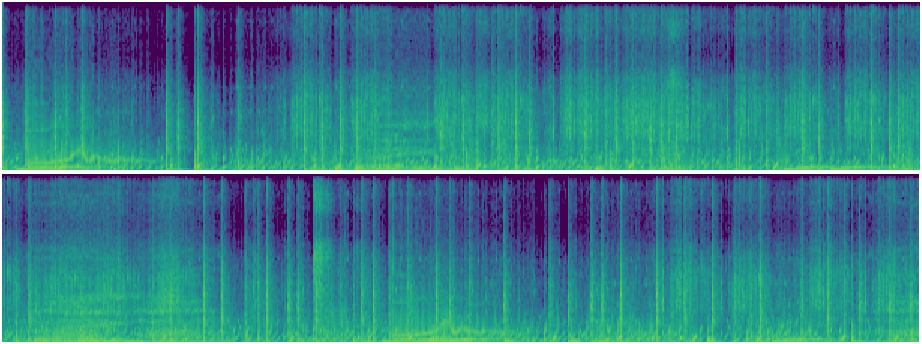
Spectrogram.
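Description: Game music plays with a bouncy melody.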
